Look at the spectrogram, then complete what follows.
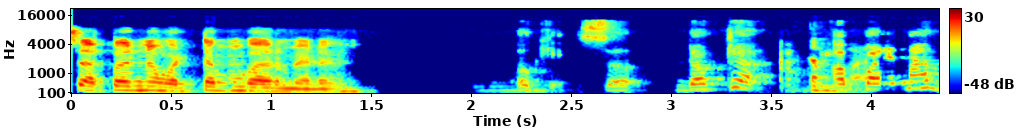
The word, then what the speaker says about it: Wattamwar: Aparna, would you mind actually pronouncing that? It's Aparna Wattamwar, madam.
